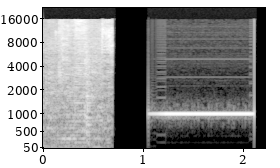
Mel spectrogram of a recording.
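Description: Electronic music with a beat cuts off suddenly. After a short silence comes one steady, high electronic beep about a second long, which ends with a click.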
